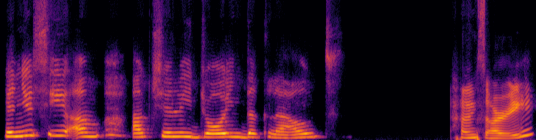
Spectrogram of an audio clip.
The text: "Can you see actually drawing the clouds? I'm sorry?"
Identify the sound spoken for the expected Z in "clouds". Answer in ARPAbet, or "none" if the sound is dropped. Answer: none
